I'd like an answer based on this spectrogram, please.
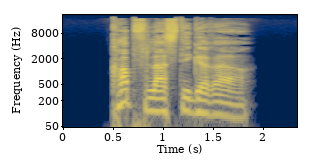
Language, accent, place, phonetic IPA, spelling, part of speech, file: German, Germany, Berlin, [ˈkɔp͡fˌlastɪɡəʁɐ], kopflastigerer, adjective, De-kopflastigerer.ogg
- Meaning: inflection of kopflastig: 1. strong/mixed nominative masculine singular comparative degree 2. strong genitive/dative feminine singular comparative degree 3. strong genitive plural comparative degree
